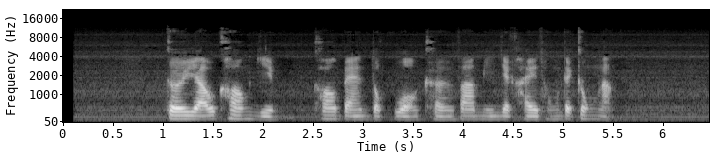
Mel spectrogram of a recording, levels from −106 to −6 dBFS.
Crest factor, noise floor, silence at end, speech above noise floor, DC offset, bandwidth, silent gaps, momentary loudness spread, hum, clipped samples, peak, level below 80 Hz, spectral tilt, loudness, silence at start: 22 dB; -62 dBFS; 1 s; 32 dB; under 0.1%; 10.5 kHz; none; 14 LU; none; under 0.1%; -8 dBFS; -82 dBFS; -5.5 dB/octave; -30 LUFS; 1.05 s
